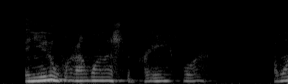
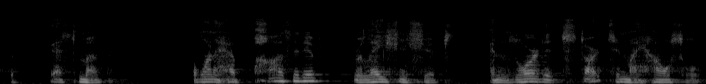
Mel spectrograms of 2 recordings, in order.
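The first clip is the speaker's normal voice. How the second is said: prayer; 6 semitones lower, 6 dB quieter than usual. Acted. Pastor leading congregation in prayer, soft low. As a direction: pray humbly and softly.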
